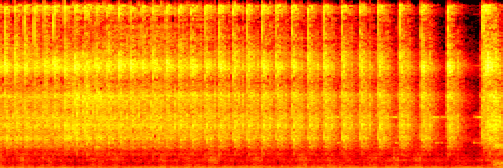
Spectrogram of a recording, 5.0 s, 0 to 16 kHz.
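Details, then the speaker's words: Biotronix pneumatic (air-compression) ESWT shockwave device, 0.5 to 12 bar, applicator firing at maximum frequency and then stepped down: repeated sharp clicking pulses over a steady machine hum. "You can see the shot is getting count it, and once the selected shot will be over, the device will stop. This is the maximum frequency. Now I will decrease the frequency."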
